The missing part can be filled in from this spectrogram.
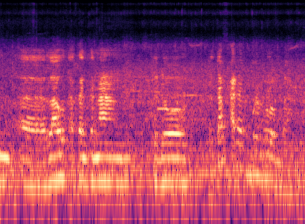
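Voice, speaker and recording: There is noticeable background noise and audible room echo. A man talks at medium pitch. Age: 60s. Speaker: birthday celebrant giving testimony. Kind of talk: testimony. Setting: outdoor family garden gathering.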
